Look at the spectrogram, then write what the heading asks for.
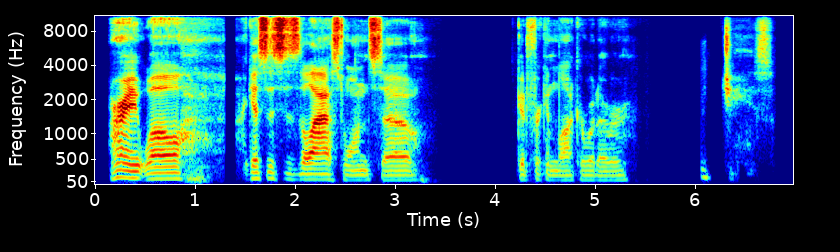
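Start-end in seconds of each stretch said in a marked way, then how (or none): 0.2-4.9 mopey, gloomy emo voice. Voicing the employee as players enter the fourth room: emo employee voice. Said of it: "you hear the emo employee's voice say".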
